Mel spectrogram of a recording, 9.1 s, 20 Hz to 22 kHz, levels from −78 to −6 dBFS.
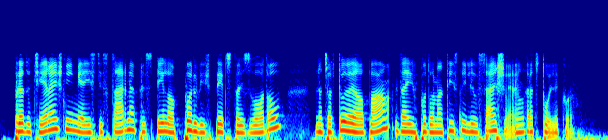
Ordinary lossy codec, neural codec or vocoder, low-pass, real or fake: none; codec, 16 kHz, 1 kbps, FunCodec, trained on Chinese and English, 50 frames a second; 5.4 kHz; fake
